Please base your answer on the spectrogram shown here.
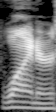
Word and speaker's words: Weiner: In the TV special, he's Murray Weiner, spelled like Wiener, but it's pronounced Weiner, so it can rhyme with diner, which he owns.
